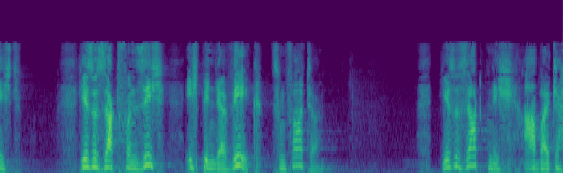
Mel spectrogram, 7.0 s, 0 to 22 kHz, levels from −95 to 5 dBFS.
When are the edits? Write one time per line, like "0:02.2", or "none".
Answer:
0:05.4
